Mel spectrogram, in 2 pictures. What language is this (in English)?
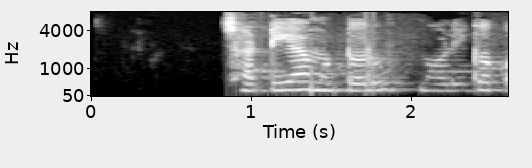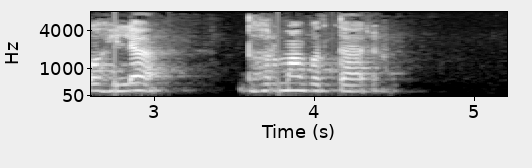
Odia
